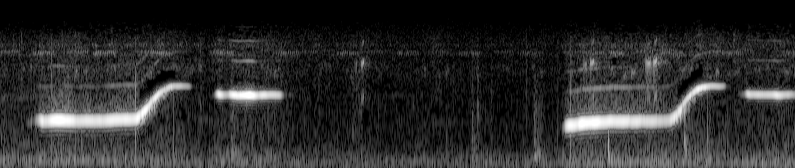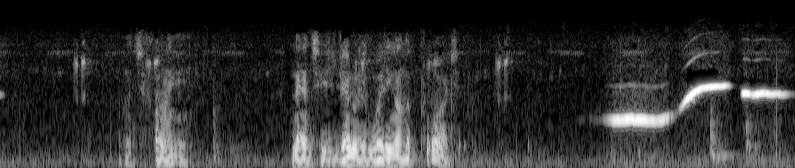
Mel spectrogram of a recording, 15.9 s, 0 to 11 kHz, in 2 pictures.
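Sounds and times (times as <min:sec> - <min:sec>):
person whistling a two-part signal call: 0:00.4 - 0:02.9, 0:05.6 - 0:08.0, 0:13.9 - 0:15.8
speech: 0:11.0 - 0:12.7.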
